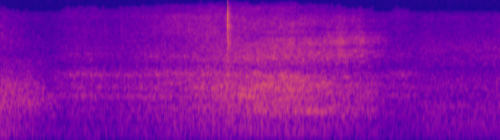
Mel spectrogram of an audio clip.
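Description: A car speeds past close by with a loud whoosh.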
